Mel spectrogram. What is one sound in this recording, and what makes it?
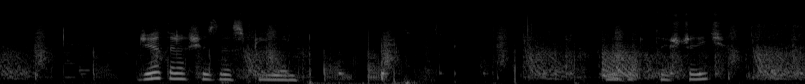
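Game guns fire in short bursts.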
